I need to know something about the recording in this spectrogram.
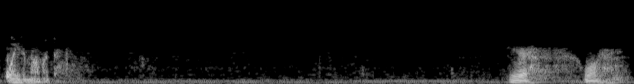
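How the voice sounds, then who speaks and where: Husky, nervy scheming young man. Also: extremely low pitch, normal speed, exaggerated voice. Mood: coaxing. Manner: stammering, hesitant, persuasive. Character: nervy scheming young man sweet-talking his girlfriend. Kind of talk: old-time radio play acting. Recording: tinny, band-limited old radio recording.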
